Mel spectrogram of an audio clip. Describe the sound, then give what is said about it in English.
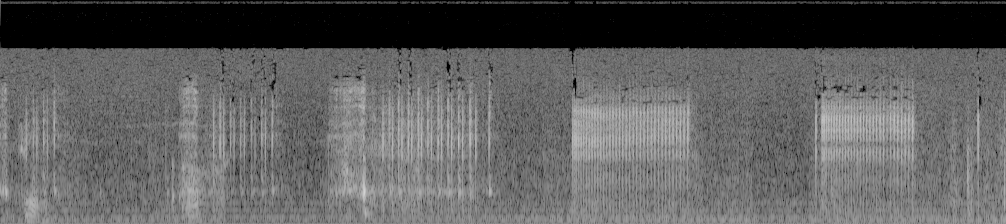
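A telephone is picked up and dialed at almost midnight, with short bursts of rapid clicking followed by two steady, buzzing tones about a second each, all over a low, constant hum. “It's almost midnight when you pick up the phone, determined this time.”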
